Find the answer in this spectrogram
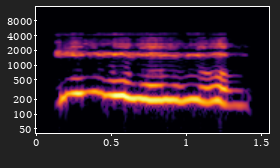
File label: Muffled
